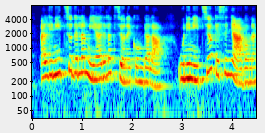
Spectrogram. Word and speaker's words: Gala: Chi era Galà? Galà o Gala, a seconda che si voglia pronunciare alla francese oppure no, io sono abituata a pronunciarlo Galà.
